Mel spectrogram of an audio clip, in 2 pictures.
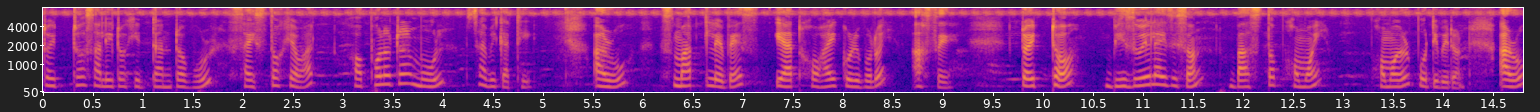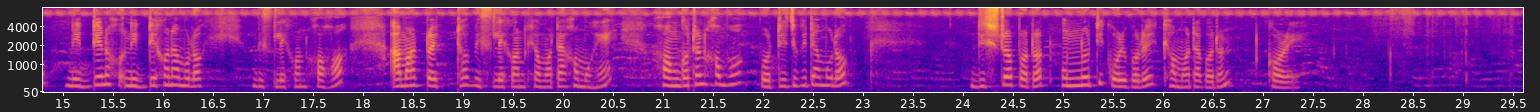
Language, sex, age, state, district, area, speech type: Assamese, female, 18-30, Assam, Majuli, urban, read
